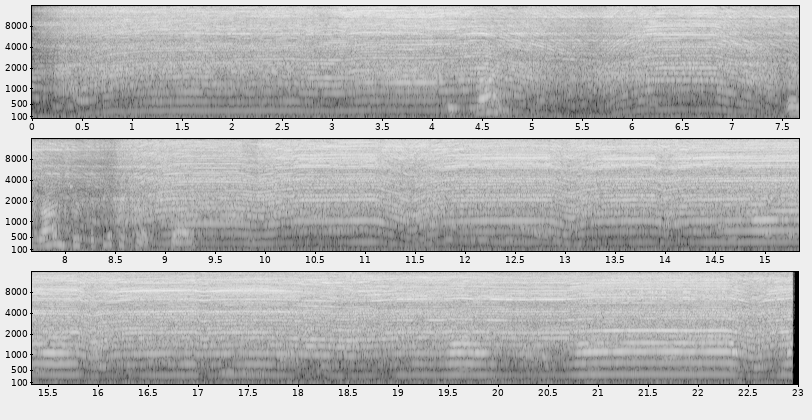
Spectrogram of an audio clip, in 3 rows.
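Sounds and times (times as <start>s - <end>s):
electric motor whine: 0.0s - 23.0s.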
